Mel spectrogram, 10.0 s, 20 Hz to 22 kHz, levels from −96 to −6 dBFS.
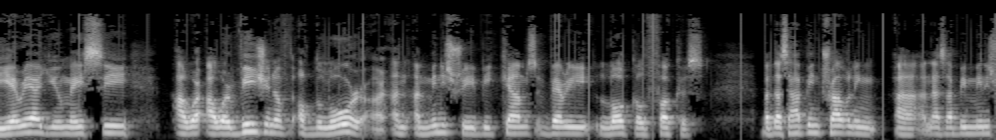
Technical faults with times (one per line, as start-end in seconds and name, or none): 0.11-9.96 word clock ticks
